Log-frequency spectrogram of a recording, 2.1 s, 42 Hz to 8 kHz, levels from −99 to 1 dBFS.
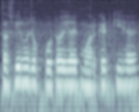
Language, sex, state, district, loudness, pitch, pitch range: Hindi, male, Chhattisgarh, Raipur, -14 LUFS, 155 Hz, 150-160 Hz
